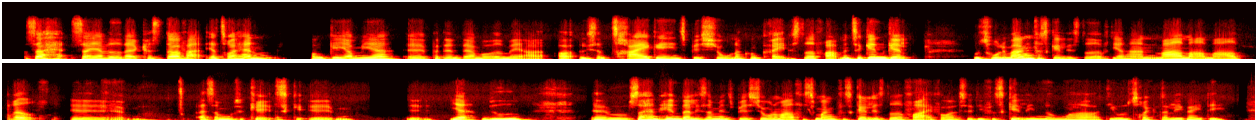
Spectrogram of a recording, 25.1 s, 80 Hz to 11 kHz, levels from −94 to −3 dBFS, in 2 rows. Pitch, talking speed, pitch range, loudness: 165 Hz, 180 wpm, 150-180 Hz, -20 LUFS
